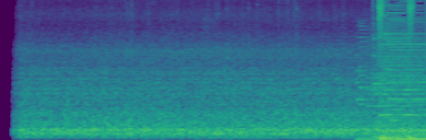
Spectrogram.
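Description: Steady road and engine noise heard inside a moving car's cabin. Music with bass and a drum beat comes in near the end.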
